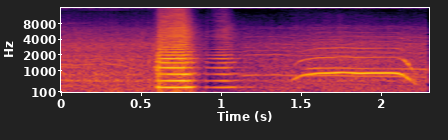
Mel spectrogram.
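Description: A passing car's horn honks once, a flat steady tone about half a second in, followed near the end by a second, higher steady tone lasting about as long.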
